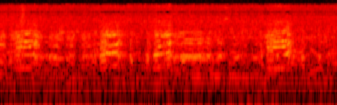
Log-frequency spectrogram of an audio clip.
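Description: Several Barred Rock chickens cluck and squawk in overlapping bursts, a busy flock with no voices, the calls rising and falling in short repeated phrases.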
